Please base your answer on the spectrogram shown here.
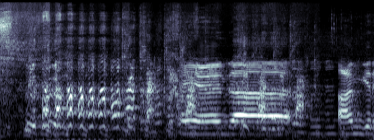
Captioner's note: players laughing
